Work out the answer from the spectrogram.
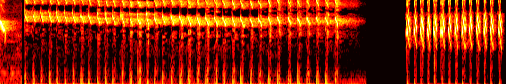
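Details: Bird song used to train competition songbirds: a fast metallic trill of evenly spaced high notes for over three seconds, a brief silence, then a shorter, lower buzzy trill.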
